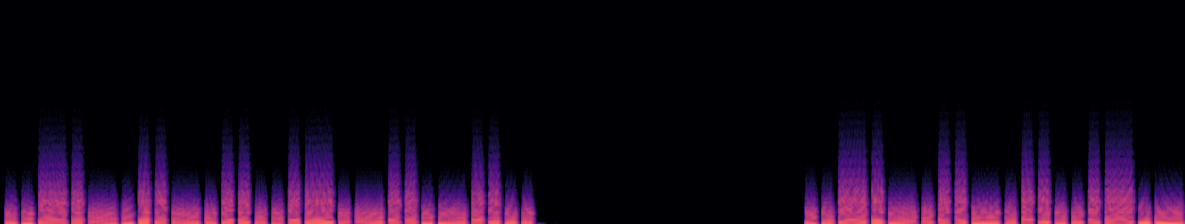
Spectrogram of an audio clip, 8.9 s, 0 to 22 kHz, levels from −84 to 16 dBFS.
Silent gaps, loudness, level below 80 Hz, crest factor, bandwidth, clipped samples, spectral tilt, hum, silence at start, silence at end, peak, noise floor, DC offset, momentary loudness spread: 4.18-6.04 s; -21 LUFS; -34 dBFS; 16 dB; 7 kHz; under 0.1%; -8.5 dB/octave; none; 0.05 s; 0 s; -6 dBFS; under -90 dBFS; under 0.1%; 4 LU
